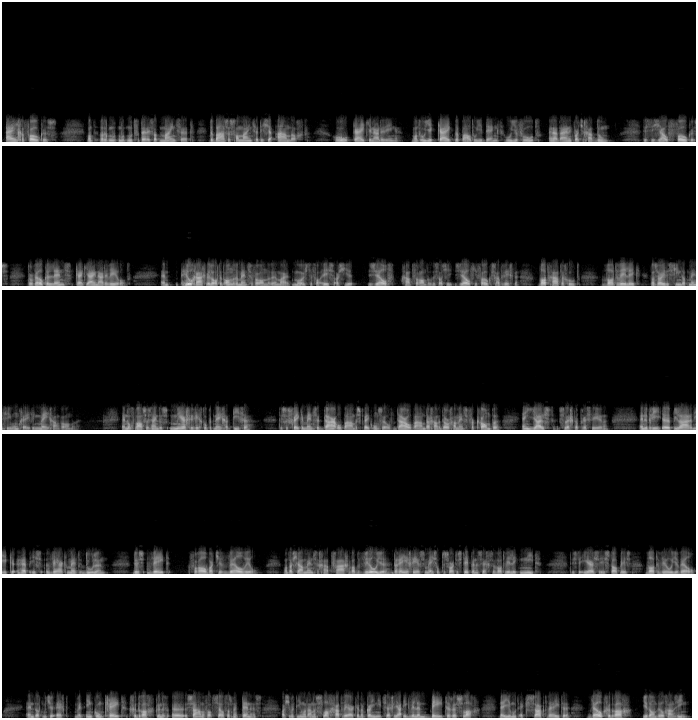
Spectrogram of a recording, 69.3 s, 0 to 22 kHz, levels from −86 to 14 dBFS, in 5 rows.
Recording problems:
phone-call audio; nothing above 3.5 kHz

